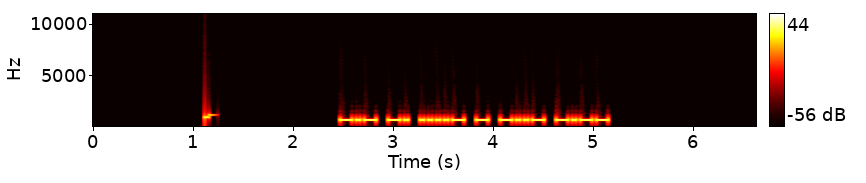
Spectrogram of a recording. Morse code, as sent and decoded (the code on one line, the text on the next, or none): -.- -. ....- - -..- -.--
KN4TXY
